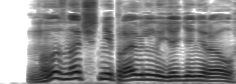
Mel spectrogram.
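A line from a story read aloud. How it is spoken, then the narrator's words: Wry snort. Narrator (Russian): хмыкнул Вершинин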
